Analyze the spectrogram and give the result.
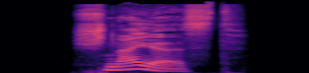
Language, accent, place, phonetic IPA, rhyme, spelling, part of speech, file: German, Germany, Berlin, [ˈʃnaɪ̯əst], -aɪ̯əst, schneiest, verb, De-schneiest.ogg
- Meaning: second-person singular subjunctive I of schneien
